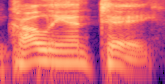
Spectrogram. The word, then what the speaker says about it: caliente: it correctly for me caliente caliente leadership dot com so the kind of the last e is kind of an a well that's my pronunciation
